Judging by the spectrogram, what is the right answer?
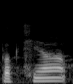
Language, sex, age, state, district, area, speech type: Hindi, male, 18-30, Bihar, Madhepura, rural, spontaneous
